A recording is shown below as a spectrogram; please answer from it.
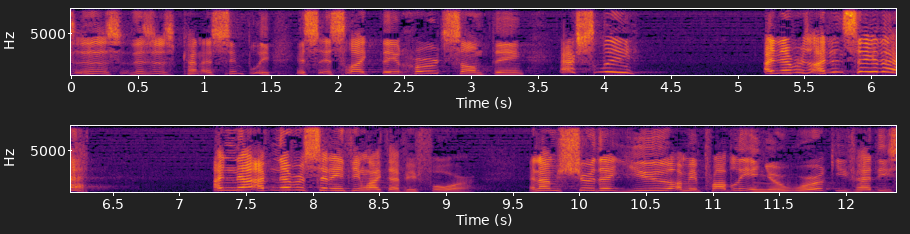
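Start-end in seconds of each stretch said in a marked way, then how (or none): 3.7-9.2 high, loud, shocked protest; indignant denial. Retold or imitated. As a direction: protest as if wrongly accused.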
